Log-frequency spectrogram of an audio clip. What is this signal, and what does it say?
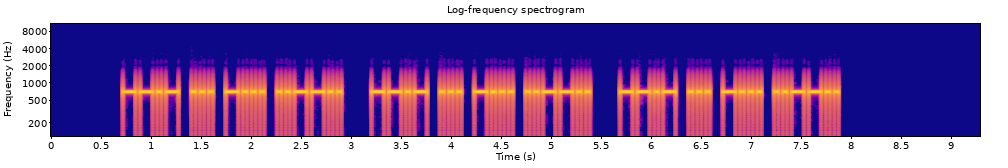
Morse code, heard as a keyed tone, about 28 wpm, 700 Hz. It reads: QSB? QSB? QSB?
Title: Q-Codes Repeated 3x 28wpm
